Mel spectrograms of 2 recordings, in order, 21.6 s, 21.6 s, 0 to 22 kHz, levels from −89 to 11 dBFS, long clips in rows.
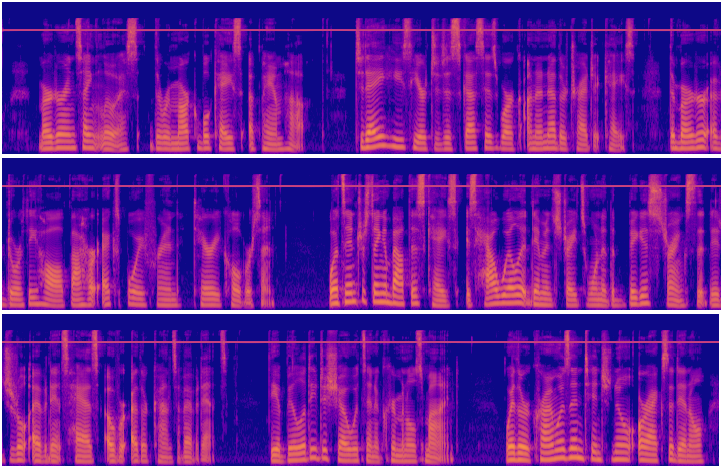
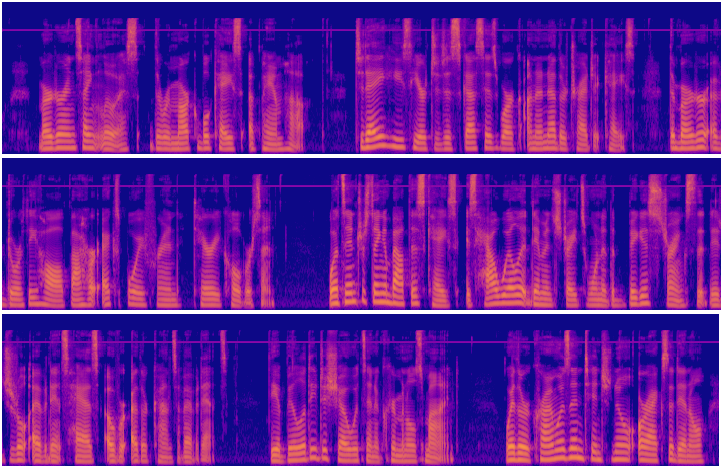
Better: second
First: high-pitched whine; loud; throughout; 10 kHz, 8 dB below the speech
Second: high-pitched whine; faint; throughout; 10 kHz, 30 dB below the speech

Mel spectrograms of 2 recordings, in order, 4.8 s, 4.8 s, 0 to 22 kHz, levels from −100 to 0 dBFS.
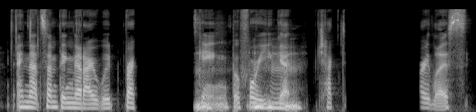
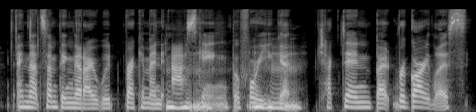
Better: second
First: audio cutting out; at 1.5 s for 0.5 s and at 3.5 s for 0.5 s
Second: none

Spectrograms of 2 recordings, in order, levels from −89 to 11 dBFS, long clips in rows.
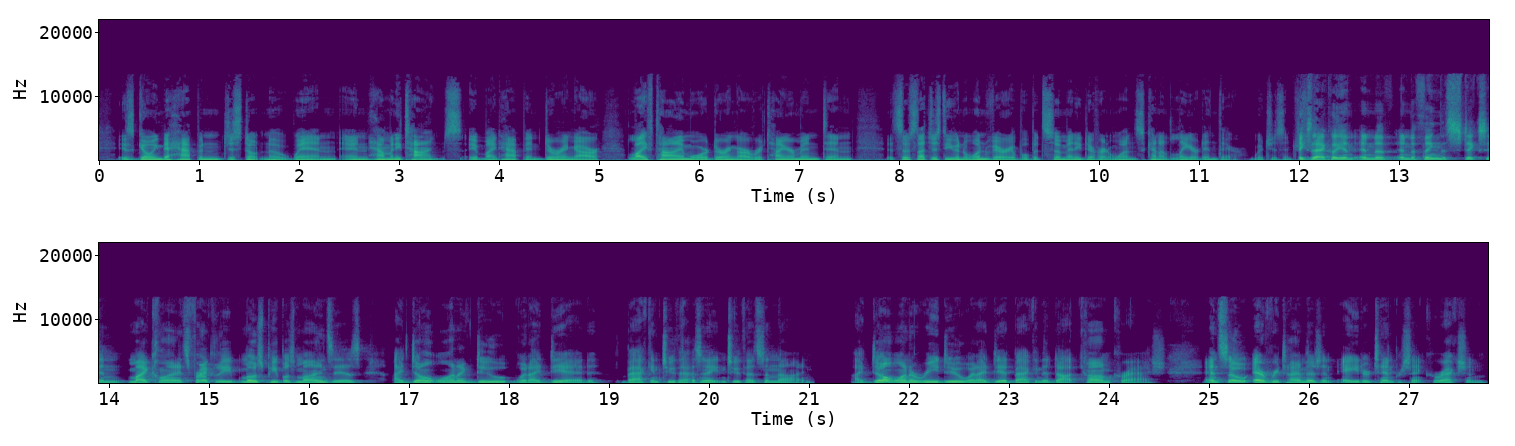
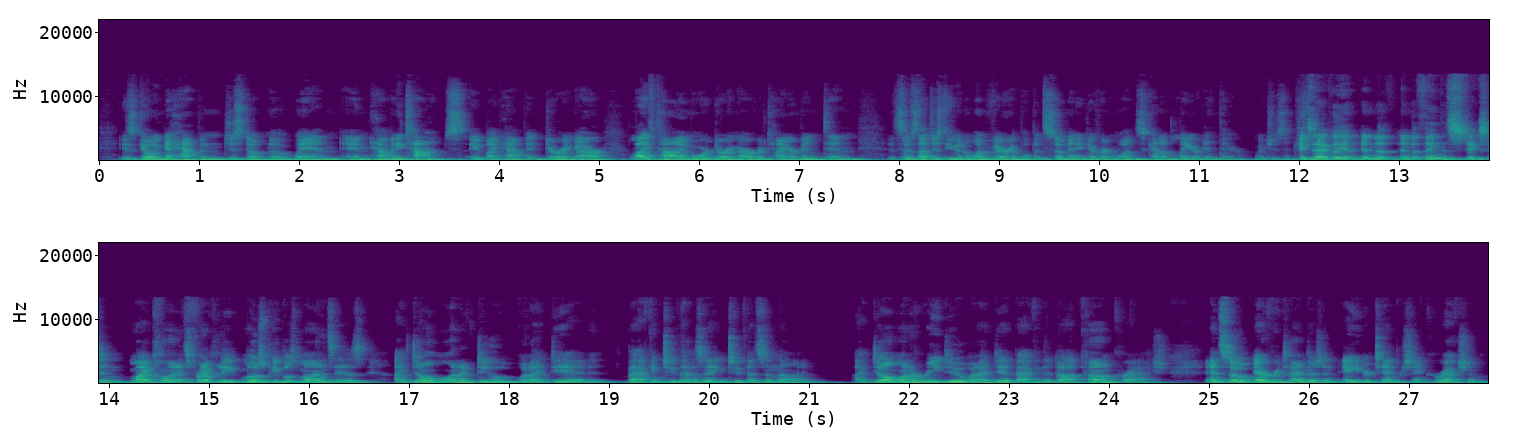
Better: first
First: none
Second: off-mic speech; far // room echo; slight; dies away in 0.4 s

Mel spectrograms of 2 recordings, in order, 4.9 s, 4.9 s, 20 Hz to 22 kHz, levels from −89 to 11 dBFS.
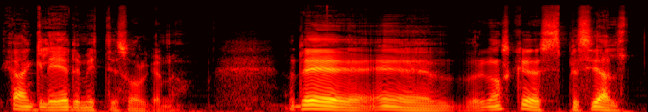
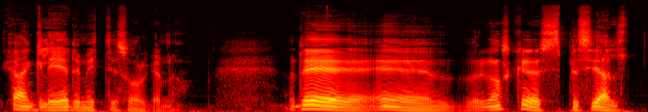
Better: neither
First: none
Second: none

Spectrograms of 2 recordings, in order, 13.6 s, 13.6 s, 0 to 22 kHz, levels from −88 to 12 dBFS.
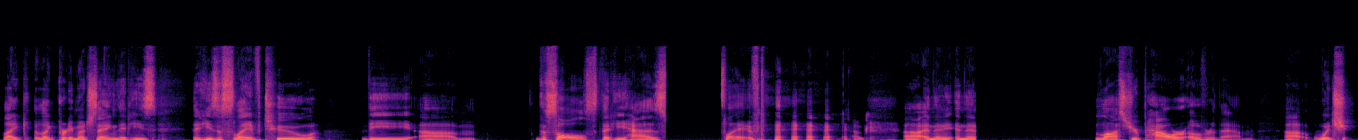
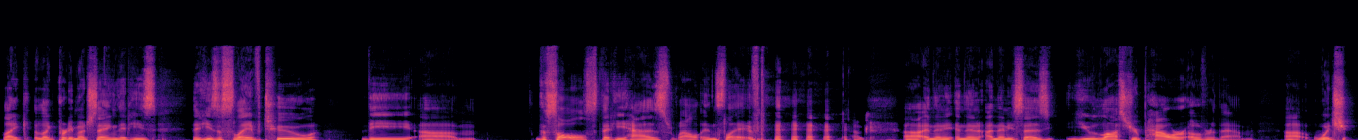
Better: second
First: audio cutting out; at 6.5 s for 0.5 s and at 10 s for 1 s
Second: none

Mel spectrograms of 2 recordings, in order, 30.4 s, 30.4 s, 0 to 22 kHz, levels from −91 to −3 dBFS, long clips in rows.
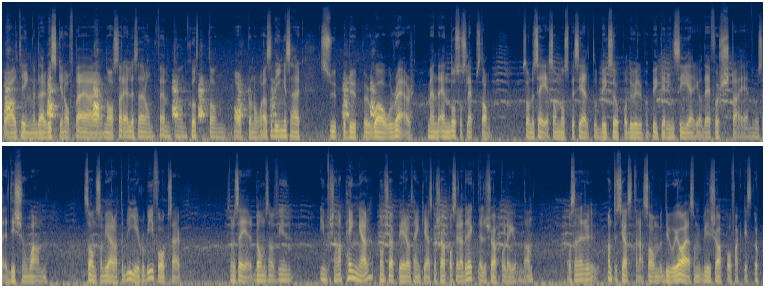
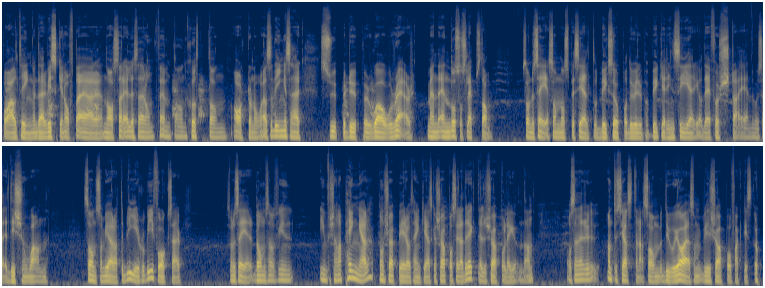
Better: second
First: animal sounds; loud; throughout; 3 dB below the speech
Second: animal sounds; faint; throughout; 20 dB below the speech

